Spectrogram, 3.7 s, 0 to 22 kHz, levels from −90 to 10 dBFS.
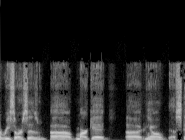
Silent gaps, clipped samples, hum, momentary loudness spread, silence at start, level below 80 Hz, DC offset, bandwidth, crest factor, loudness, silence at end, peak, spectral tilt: none; under 0.1%; none; 7 LU; 0 s; -62 dBFS; 0.1%; 13 kHz; 16 dB; -18 LUFS; 0 s; -2 dBFS; -3.5 dB/octave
